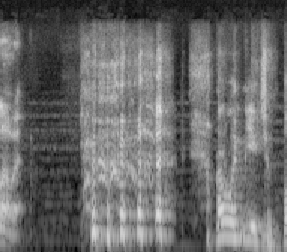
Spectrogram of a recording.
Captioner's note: laughing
